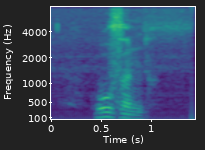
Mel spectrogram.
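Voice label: "hoeven", Dutch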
